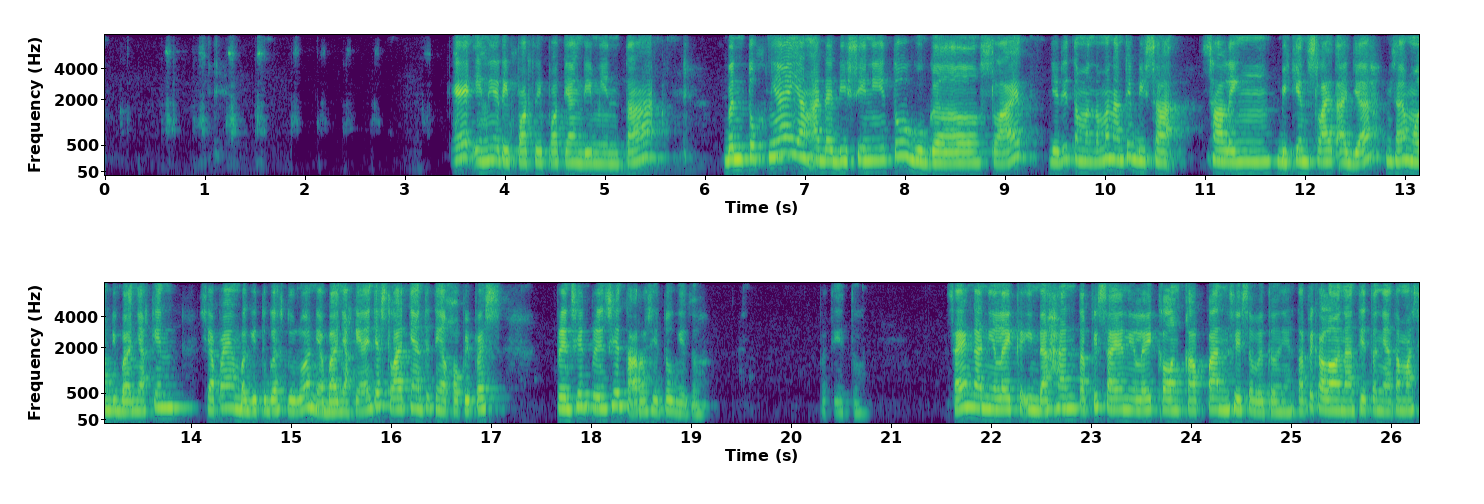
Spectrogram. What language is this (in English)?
Indonesian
